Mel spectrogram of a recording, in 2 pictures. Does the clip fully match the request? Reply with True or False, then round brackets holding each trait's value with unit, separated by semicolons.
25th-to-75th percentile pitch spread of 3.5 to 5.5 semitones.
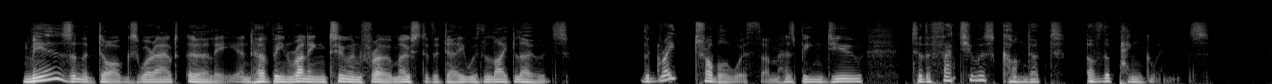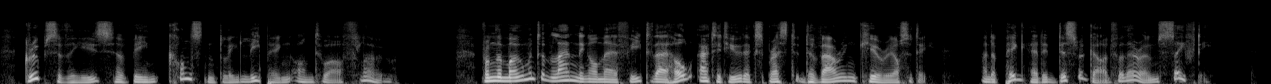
True (4.6 semitones)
